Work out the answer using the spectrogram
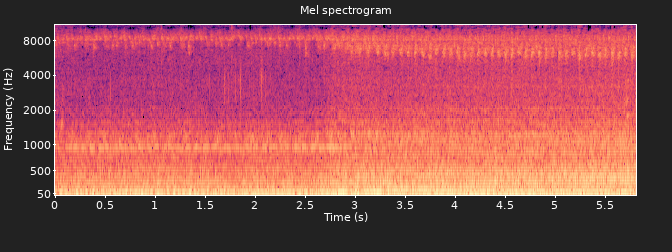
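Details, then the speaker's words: Vintage RV engine on a cold winter start-up, about 18 psi oil pressure; a thin, steady squeal over a lumpy idle that fades under load; chronic slipping alternator belt squeal, usually stops once warm; owner considers swapping the alternator. "alternator is still you can hear the belt squealing down here not you know it's one of those chronic things I'm still trying to work on"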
